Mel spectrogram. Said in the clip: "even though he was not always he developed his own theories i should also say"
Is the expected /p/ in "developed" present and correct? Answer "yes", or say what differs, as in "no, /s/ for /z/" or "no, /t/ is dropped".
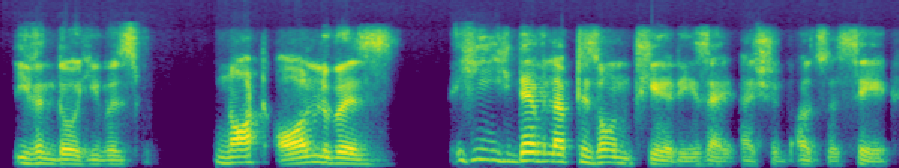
yes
